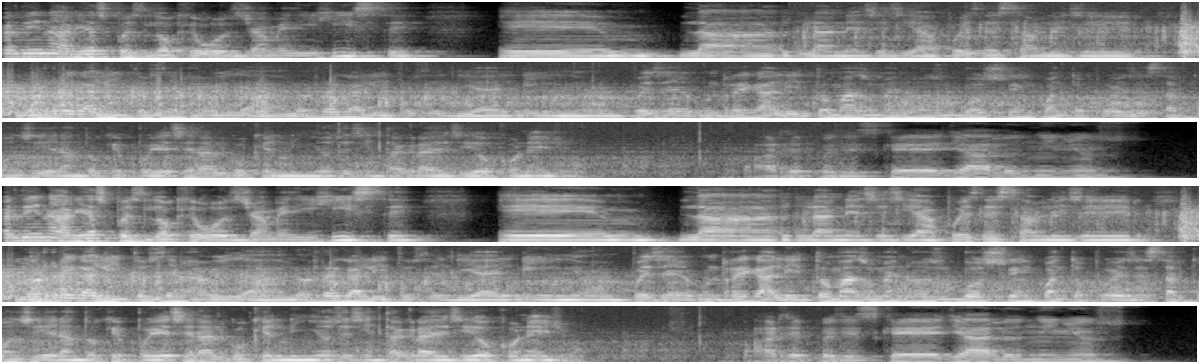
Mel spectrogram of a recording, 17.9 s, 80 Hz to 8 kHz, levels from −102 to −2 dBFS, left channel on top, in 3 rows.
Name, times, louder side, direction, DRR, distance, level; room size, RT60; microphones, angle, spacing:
voice 1, 0.0-2.1 2.5-14.9, right 3 dB, 80° right, 0.9 m, -20 dB
Thunder, 4.0-16.2, left 1 dB, 5° left, 0.6 m, -31 dB
voice 2, 15.7-17.6, right 2 dB, 40° right, 1.2 m, -26 dB
15.0 x 5.3 x 7.0 m
head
